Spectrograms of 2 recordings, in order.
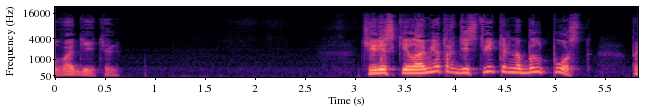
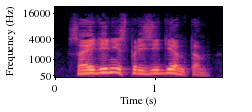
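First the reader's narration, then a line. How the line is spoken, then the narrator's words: Sharp. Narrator (Russian): резко сказал Малахов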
